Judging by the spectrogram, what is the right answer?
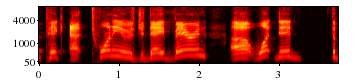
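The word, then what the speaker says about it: Jahdae: And then went with the JB, but then they asked and they and they asked how to how to pronounce his name. It's Jade.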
